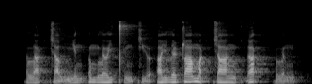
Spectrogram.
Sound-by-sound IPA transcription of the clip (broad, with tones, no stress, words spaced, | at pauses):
la˨˩k̚ca˨˩˨wɲe˨˩˦n ʔə˧mləː˧˥j t̪ʰe˨˩˨ŋci˨˩˨ə̯ ʔa˧jle˧ ʈaː˧˥ma˨˩k̚ caː˧ŋə˨˩k̚ ɗa˦˥k̚ | lə˨˩˨ŋ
